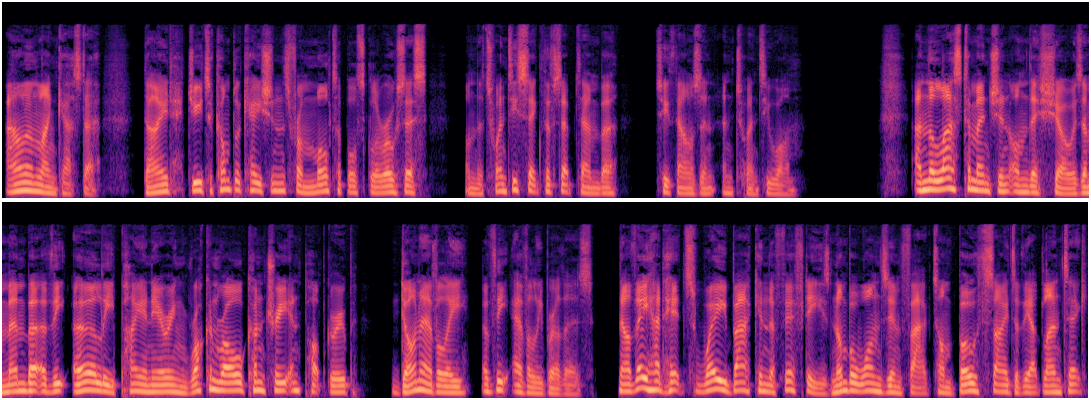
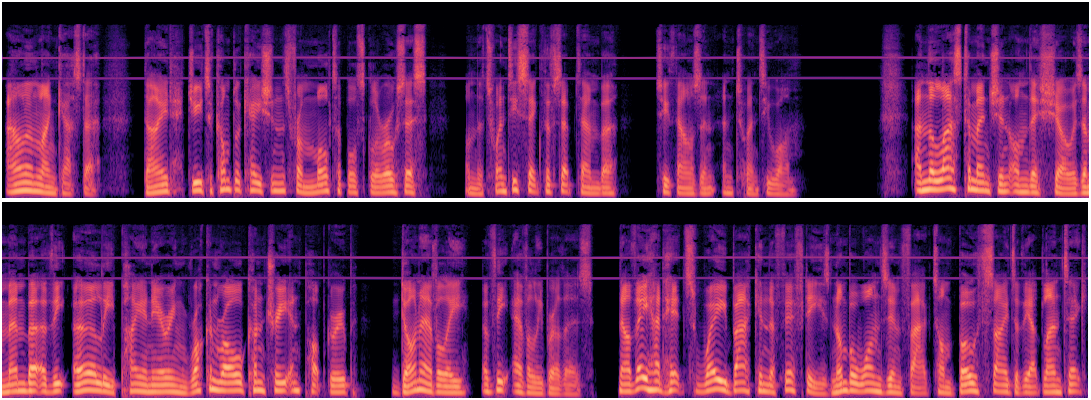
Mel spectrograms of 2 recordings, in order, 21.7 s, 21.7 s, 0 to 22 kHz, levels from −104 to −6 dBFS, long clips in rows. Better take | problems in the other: first | high-pitched whine; faint; throughout; 7 kHz, 30 dB below the speech

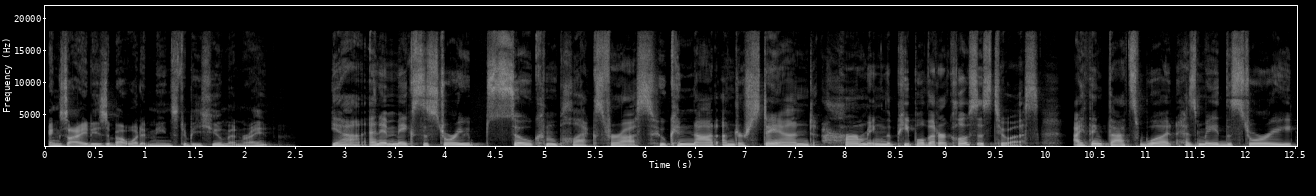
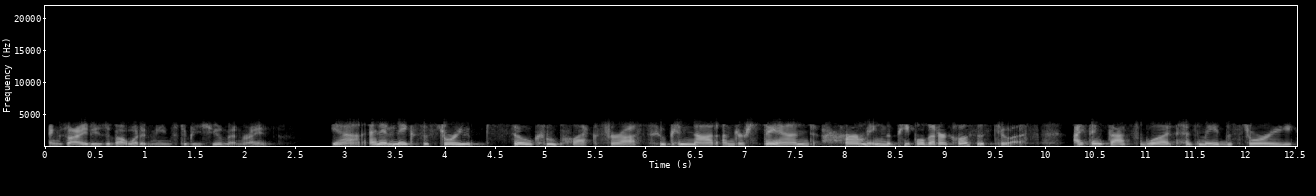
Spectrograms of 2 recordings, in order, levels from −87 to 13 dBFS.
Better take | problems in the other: first | phone-call audio; poor line; nothing above 3.5 kHz

